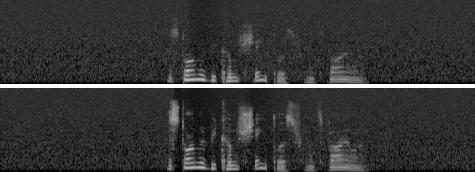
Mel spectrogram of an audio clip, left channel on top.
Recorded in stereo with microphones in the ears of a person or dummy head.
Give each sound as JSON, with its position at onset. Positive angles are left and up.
{"t": 1.7, "sound": "a man speaking", "side_deg": -75}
